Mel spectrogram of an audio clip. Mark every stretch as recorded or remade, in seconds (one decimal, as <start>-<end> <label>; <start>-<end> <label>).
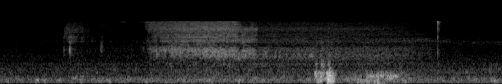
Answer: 0.0-5.0 recorded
